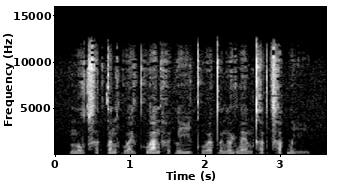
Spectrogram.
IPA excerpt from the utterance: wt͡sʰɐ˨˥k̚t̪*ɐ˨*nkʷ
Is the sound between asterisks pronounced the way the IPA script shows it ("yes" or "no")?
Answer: no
